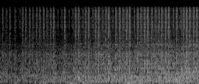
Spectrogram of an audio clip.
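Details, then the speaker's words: AC voltage relay tested on a series bulb across terminals 1 and 5: the bulb stays off and a harsh, fast buzzing chatter holds steady as the relay vibrates fully. This is the normal result, so the relay works. "देखिए ये इतना आवाज भी आ रहा है और ये vibrate कर रहा है पूरी तरह से। देख रहे हैं वोल्टेज रिले हिल रहा है।"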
